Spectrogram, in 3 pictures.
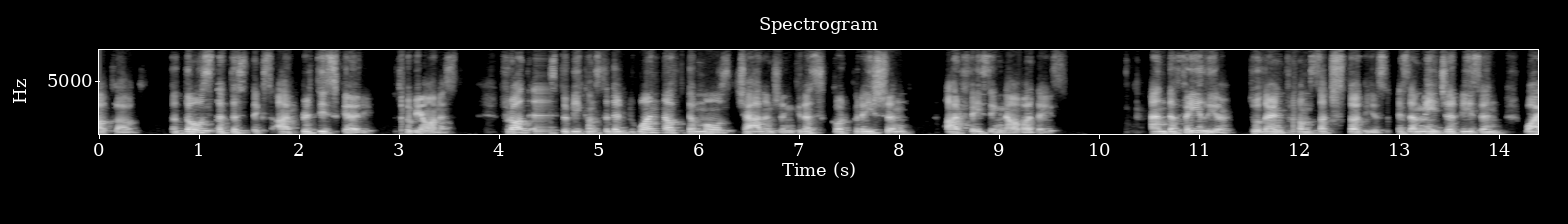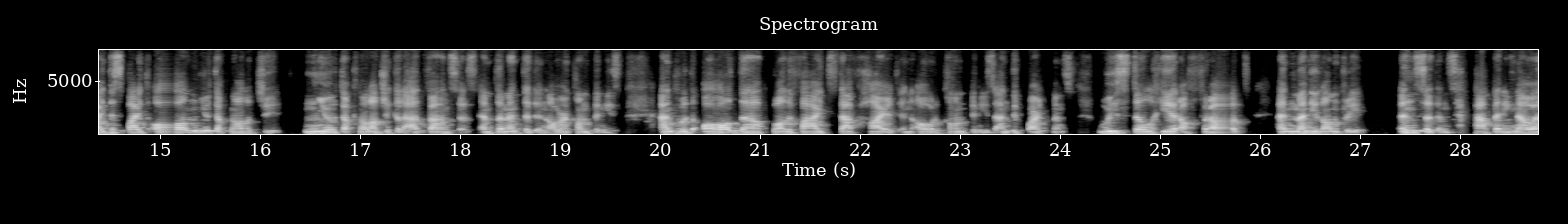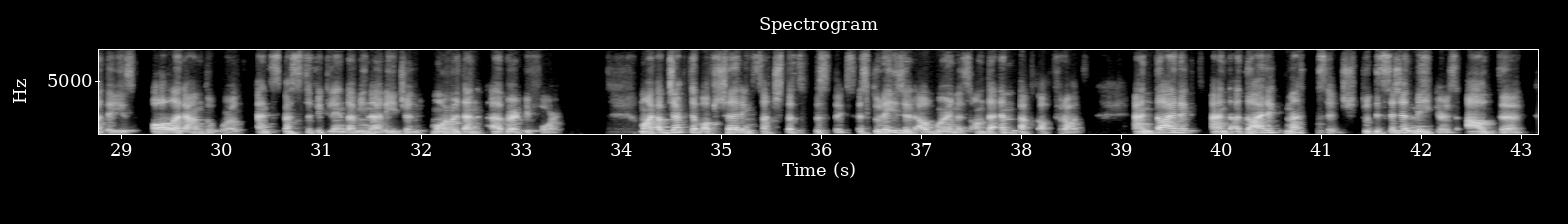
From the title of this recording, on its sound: Live Webinar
